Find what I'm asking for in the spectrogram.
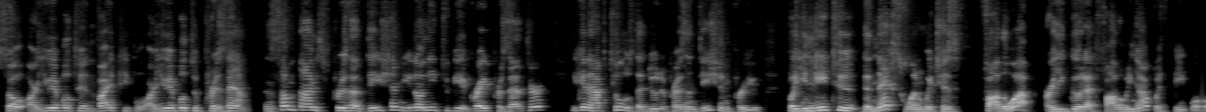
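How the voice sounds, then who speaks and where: A man at a high pitch, very fast in pace, with lively intonation. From Quebec, Canada. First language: French. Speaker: network marketing leader. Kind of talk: motivational talk.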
